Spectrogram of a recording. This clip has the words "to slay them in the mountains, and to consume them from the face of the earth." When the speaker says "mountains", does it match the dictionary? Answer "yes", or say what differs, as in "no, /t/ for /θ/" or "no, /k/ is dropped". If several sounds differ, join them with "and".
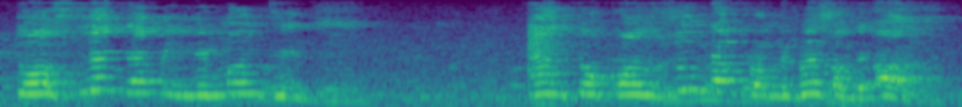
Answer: no, /z/ is dropped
